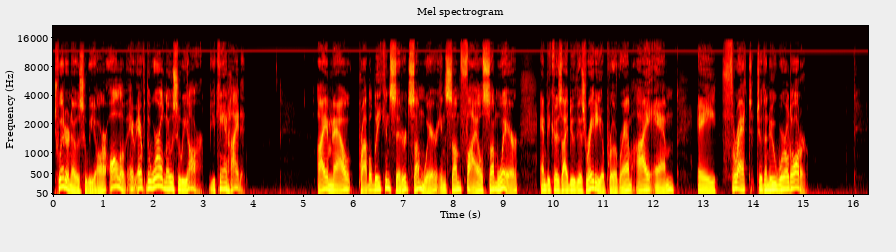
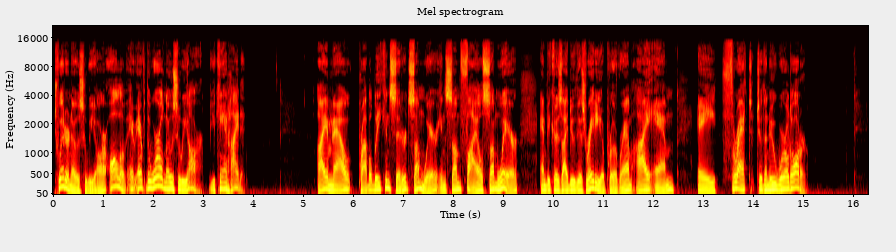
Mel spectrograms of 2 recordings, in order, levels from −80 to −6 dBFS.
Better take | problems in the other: second | high-pitched whine; faint; throughout; 11.5 kHz, 25 dB below the speech

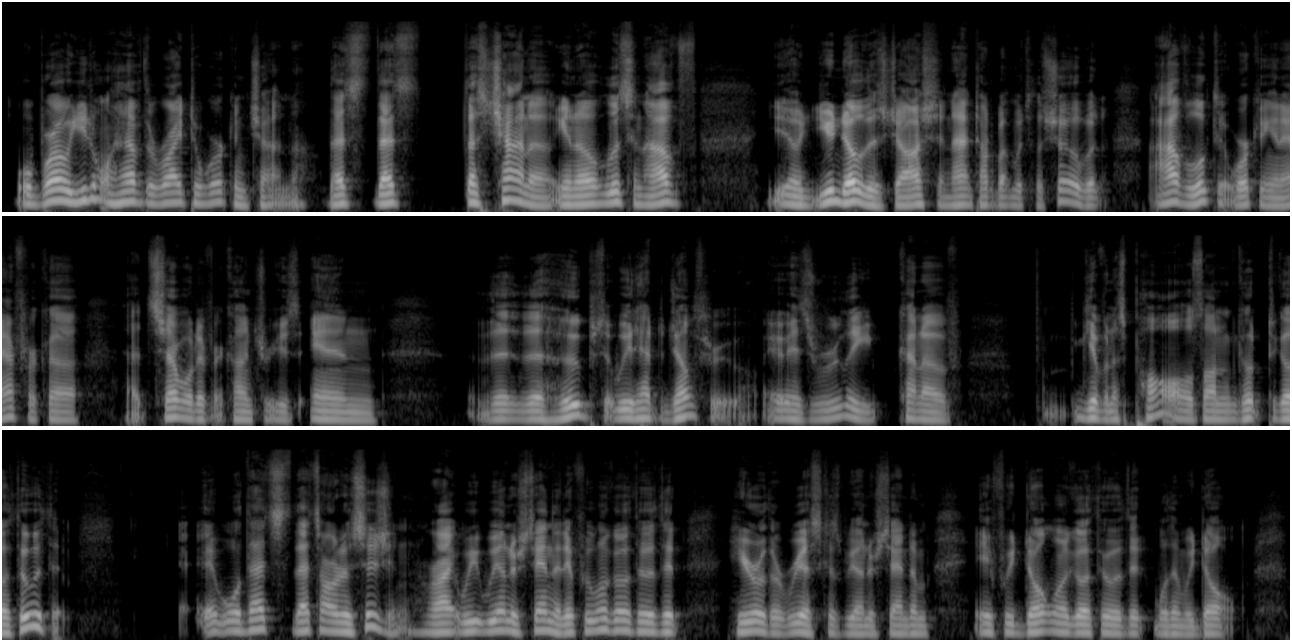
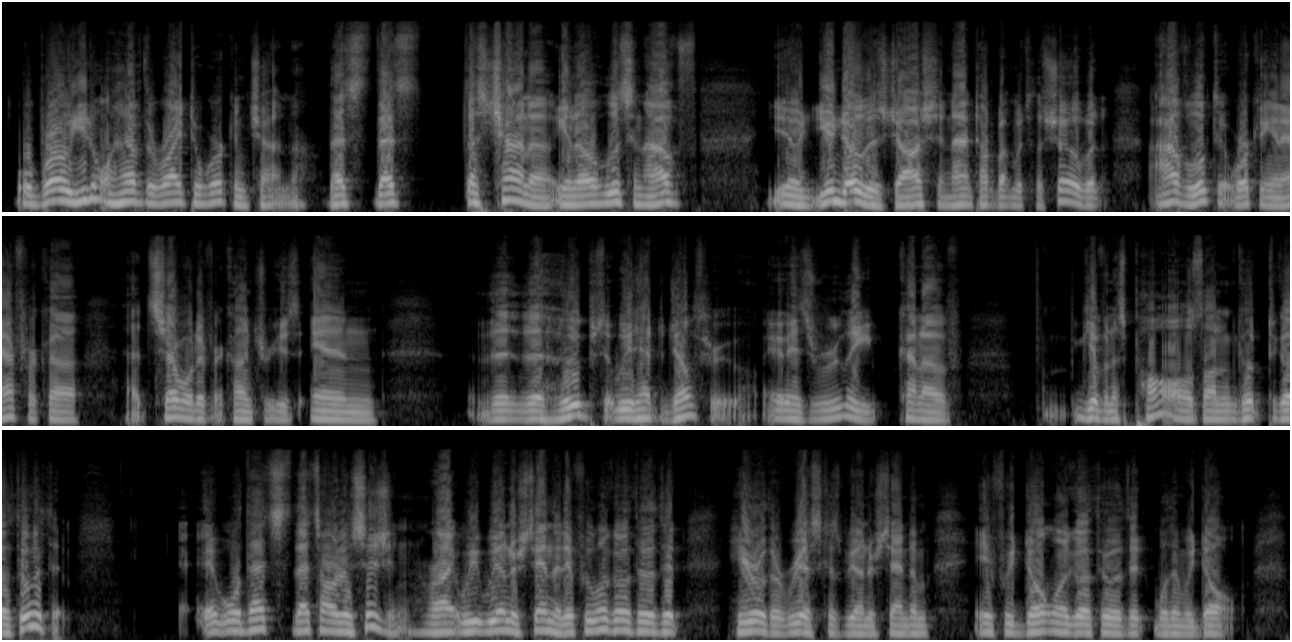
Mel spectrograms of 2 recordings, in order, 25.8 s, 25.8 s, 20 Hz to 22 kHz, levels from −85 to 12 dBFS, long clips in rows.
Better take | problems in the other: first | distortion; heavy; 7% of the sound clipped

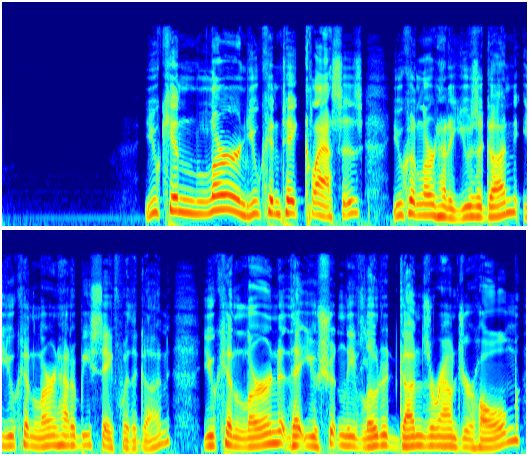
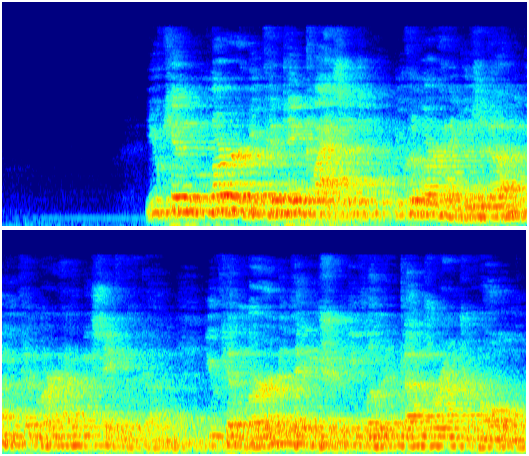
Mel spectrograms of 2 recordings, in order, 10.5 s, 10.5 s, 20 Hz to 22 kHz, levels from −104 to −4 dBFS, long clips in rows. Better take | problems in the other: first | off-mic speech; far // room echo; strong; dies away in 2 s

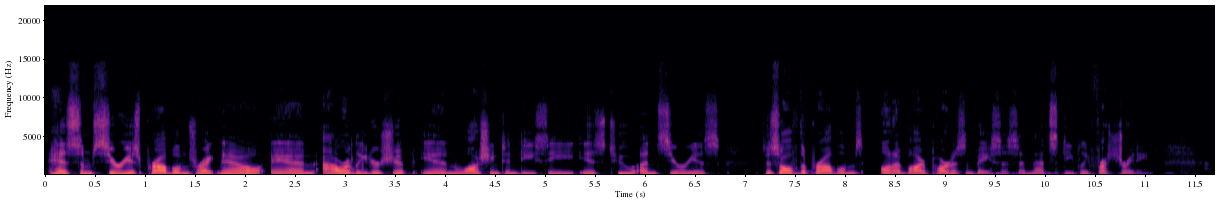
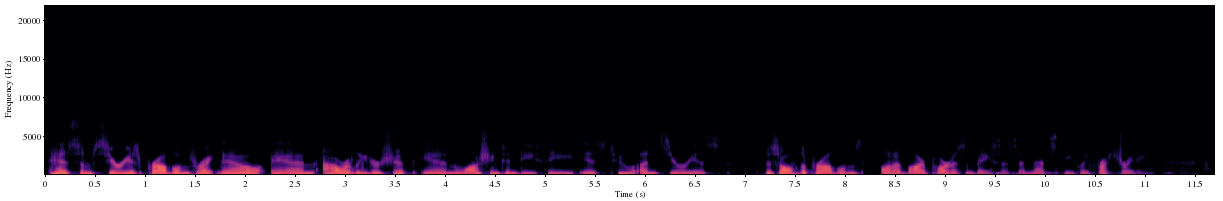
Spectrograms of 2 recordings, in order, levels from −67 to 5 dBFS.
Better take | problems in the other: first | muffled; very; fading above 1.5 kHz

